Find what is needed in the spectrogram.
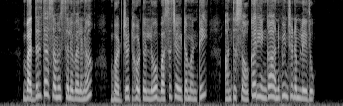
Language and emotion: Telugu, fearful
